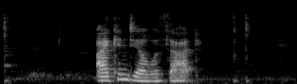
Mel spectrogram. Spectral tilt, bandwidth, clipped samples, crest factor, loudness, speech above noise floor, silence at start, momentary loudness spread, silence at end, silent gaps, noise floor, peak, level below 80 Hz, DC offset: -5.5 dB/octave; 11.5 kHz; under 0.1%; 20 dB; -26 LUFS; 33 dB; 0.05 s; 8 LU; 0.5 s; none; -58 dBFS; -8 dBFS; -64 dBFS; under 0.1%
